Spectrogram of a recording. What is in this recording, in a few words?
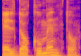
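the document, Spanish, male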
